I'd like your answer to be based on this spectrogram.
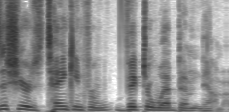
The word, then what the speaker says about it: Wembanyama: I just don't think – Say his name real quick. We got it. – Victor Wembanyama. – Thank you. We got to correct that.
